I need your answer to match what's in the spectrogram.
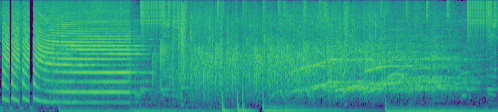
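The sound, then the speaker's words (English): A loud air horn blasts with strong stacked tones for about two seconds, then cheering, applause and whoops from a crowd carry on, with more horn-like tones sliding through the noise. “All right, bet I got an air horn for y'all.”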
